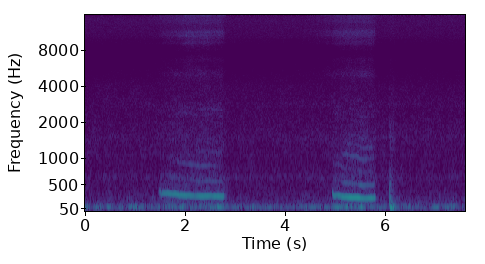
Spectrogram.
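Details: A man sleeping: two soft, whistling snores with a falling pitch, each about a second long, over low room hum; snoring.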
